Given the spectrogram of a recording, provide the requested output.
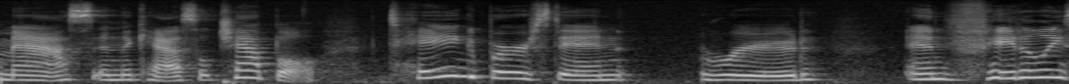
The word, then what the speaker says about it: Teighe: I had to Google how to pronounce it because I thought it was Teague. But no, it's spelled T-E-I-G-H-E, which is apparently pronounced Taig.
